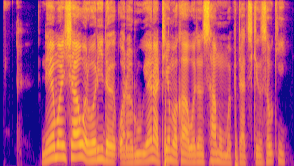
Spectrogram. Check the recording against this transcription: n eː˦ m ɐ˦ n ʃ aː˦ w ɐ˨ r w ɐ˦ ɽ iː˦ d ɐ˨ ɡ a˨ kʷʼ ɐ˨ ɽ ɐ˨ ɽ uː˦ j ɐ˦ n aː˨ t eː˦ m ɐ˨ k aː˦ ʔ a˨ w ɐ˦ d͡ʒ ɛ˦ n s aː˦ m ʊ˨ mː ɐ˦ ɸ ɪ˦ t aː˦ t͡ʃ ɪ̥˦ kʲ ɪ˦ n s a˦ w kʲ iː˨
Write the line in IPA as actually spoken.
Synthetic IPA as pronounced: n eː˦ m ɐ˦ n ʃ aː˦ w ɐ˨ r w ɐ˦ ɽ iː˦ d ɐ˨ ɡ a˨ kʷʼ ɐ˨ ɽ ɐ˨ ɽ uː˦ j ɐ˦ n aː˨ t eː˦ m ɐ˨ k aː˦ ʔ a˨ w ɐ˦ d͡ʒ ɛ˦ n s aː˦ m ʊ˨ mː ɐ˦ ɸ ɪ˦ t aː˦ t͡ʃ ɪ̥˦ kʲ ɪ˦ n s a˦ w kʲʼ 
